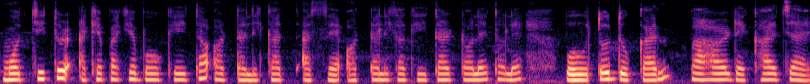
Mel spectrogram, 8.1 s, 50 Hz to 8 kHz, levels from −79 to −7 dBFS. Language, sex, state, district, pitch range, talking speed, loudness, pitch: Assamese, female, Assam, Kamrup Metropolitan, 205-220 Hz, 90 wpm, -18 LUFS, 210 Hz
